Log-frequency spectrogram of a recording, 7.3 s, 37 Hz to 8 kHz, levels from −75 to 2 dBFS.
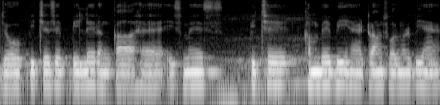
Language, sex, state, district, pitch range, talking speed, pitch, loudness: Hindi, male, Haryana, Rohtak, 100-105 Hz, 120 wpm, 100 Hz, -15 LUFS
